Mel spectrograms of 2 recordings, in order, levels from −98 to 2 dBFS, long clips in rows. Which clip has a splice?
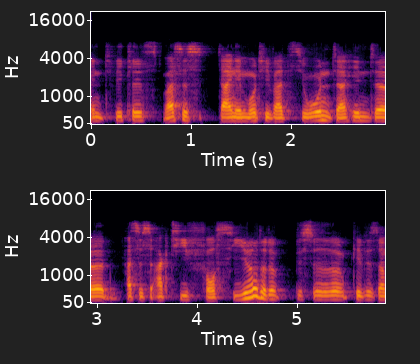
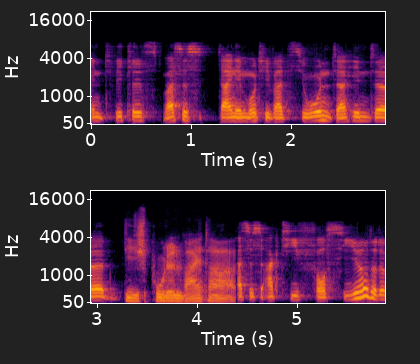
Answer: second; 2 cuts; at 3.2 s, 4.3 s

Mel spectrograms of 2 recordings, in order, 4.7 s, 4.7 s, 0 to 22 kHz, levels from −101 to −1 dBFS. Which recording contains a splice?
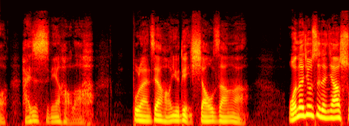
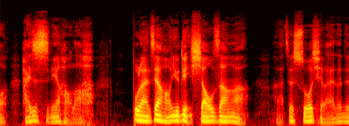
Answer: second; 1 cut; at 3.6 s

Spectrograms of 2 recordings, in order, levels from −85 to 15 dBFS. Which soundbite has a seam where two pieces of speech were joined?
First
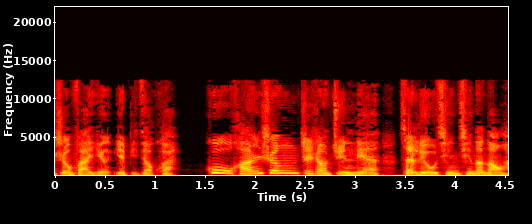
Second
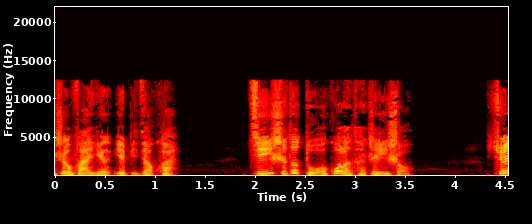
first; 1 cut; at 1.4 s

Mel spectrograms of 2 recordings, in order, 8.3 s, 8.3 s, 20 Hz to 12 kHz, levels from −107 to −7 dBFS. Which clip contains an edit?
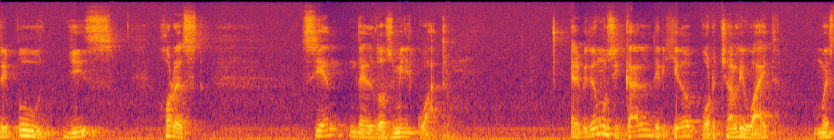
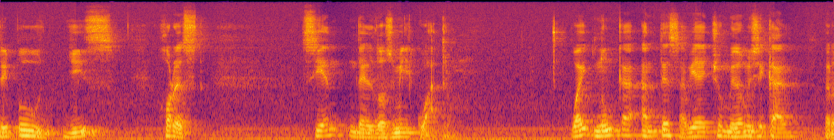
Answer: second; 1 cut; at 5.7 s

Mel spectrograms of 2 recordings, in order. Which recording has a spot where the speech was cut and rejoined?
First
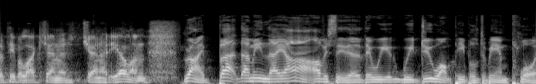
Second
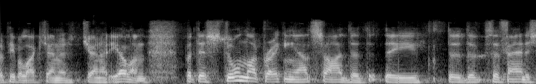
first; 1 cut; at 1.8 s

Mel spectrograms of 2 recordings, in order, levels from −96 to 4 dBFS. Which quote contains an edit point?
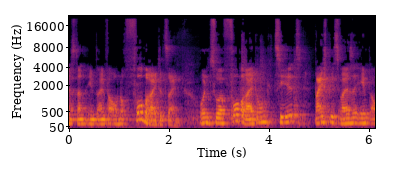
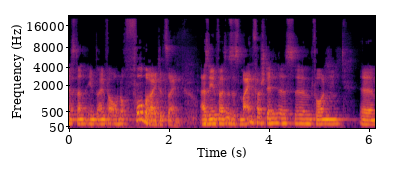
second; 1 cut; at 2.6 s

